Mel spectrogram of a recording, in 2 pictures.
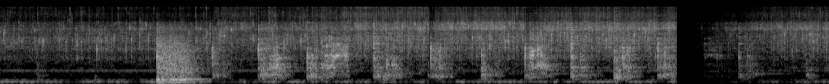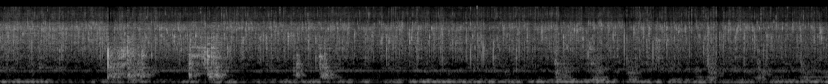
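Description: Dried fish frying in oil in a metal karai, a steady sizzle, with a steel ladle scraping and clicking against the pan in quick strokes for the first several seconds. The sound cuts out completely for a moment about seven seconds in, then the sizzle carries on with only an occasional scrape.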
